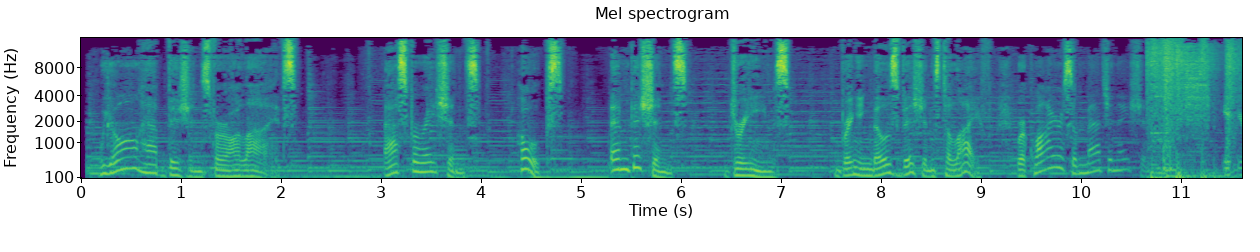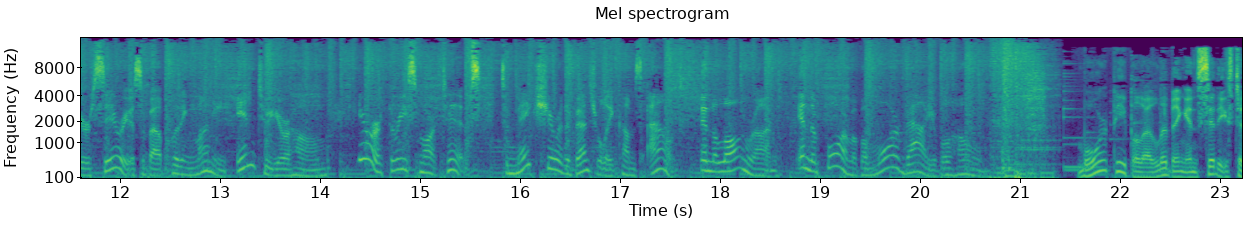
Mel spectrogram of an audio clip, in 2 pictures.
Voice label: women narration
